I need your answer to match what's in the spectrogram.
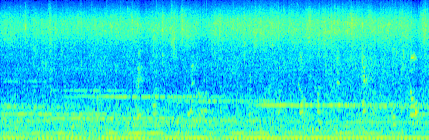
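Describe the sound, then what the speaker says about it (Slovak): Steady rain patters and hisses in the Höllental gorge below the Zugspitze in Bavaria, a constant wash of drops on surfaces that runs throughout, with faint voices at times. "Zase prší."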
